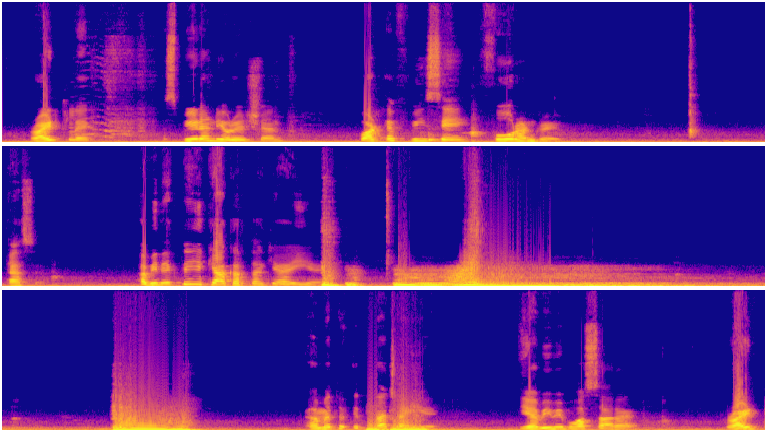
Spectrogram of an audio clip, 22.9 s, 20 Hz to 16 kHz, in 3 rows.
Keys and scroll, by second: 5.0-6.3 typing, 6.8 Return.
